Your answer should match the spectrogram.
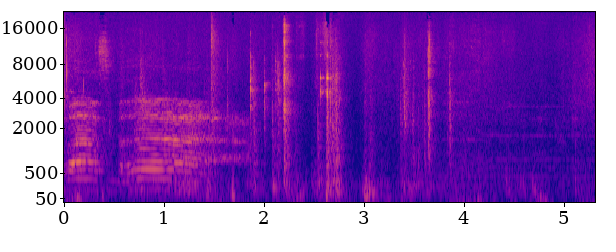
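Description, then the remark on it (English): A door creaks open with a drawn-out, wavering squeal, followed by several sharp knocks and clunks of the latch and frame, fairly loud. “I'll open the door and see where this goes.”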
